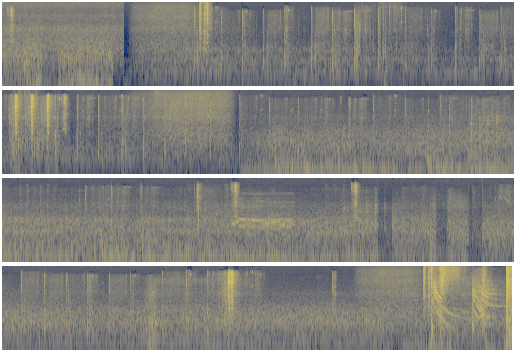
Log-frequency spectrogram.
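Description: Boots thud quickly on hard ground as a soldier runs.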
